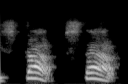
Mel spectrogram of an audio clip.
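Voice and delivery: sharp high-pitched plea; a kid crying out to stop the beating; urgent cry. Retold or imitated. Boy calling out to stop the men, high urgent cry.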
